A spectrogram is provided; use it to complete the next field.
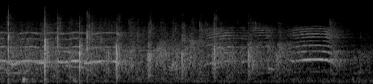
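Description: An audience at a comedy debate show claps steadily in a dense patter for the grand finale performers, with high rising whoops and cheers breaking through near the end before the applause starts to die down.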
